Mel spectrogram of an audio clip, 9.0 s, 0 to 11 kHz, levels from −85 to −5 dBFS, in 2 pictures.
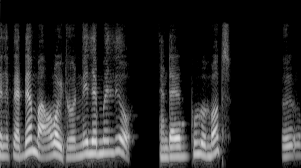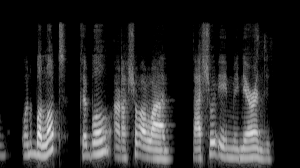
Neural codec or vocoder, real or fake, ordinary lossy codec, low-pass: codec, 16 kHz, 0.5 kbps, X-Codec, HuBERT features, trained on balanced general audio; fake; none; 7.2 kHz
